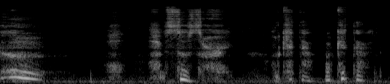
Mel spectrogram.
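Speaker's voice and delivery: imitating a panicked gasp, then hushed apologies; retold freaked-out apology. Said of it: "he freaked out".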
